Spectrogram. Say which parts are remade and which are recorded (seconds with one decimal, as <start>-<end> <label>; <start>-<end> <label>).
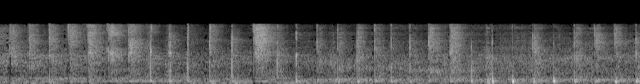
0.0-2.6 recorded; 2.6-6.4 remade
